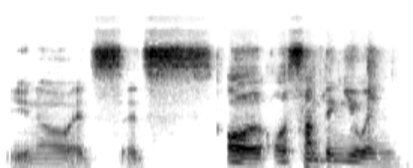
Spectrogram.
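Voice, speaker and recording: A South African man explaining things conversationally as an interview guest, often halting and repeating his phrases. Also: low voice, steady tone, creaky, warm tone. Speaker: interview guest, music publisher.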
